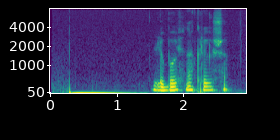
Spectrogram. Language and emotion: Russian, neutral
